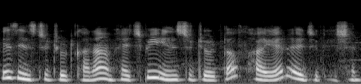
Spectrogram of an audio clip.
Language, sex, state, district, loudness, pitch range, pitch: Hindi, female, Uttar Pradesh, Budaun, -14 LUFS, 205-260 Hz, 215 Hz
